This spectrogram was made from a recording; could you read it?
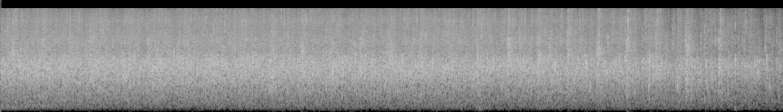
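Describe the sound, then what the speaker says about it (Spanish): A church congregation applauds loudly and steadily for the whole stretch, a dense, even roar of clapping that eases off only slightly at the very end. "Y si alguien lo cree, denle un aplauso fuerte"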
